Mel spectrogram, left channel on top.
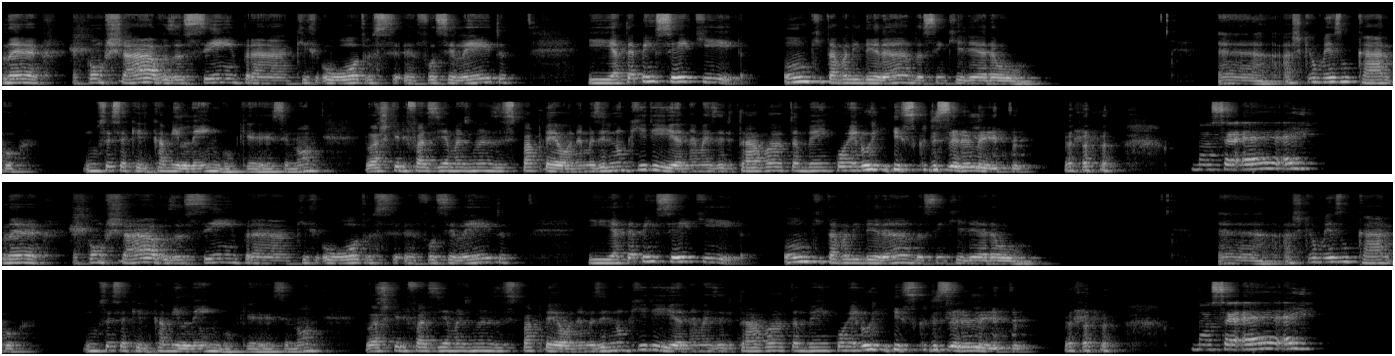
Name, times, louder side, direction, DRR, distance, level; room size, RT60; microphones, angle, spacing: voice 1, 0.0-7.5 7.8-10.4 12.2-14.2 14.7-24.2 24.5-25.5, left 2 dB, 45° left, 0.8 m, -28 dB
voice 2, 23.6-24.1 24.6-24.8 25.8-26.9, right 1 dB, ahead, 2.4 m, -30 dB
12.0 x 11.0 x 2.4 m
head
